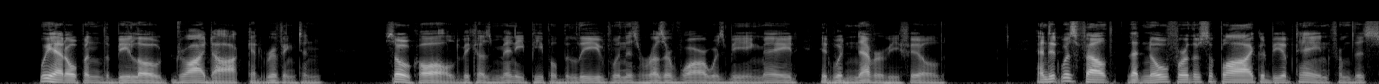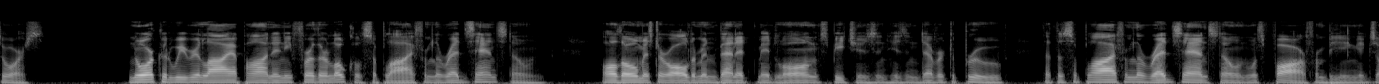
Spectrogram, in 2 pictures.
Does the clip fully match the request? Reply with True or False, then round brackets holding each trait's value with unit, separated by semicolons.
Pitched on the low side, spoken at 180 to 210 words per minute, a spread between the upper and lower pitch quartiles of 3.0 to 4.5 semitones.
False (90 Hz; 165 wpm; 4.0 semitones)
